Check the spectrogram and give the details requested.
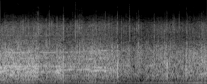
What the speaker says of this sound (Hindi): और तालियां इस बात पर चाहूँगा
